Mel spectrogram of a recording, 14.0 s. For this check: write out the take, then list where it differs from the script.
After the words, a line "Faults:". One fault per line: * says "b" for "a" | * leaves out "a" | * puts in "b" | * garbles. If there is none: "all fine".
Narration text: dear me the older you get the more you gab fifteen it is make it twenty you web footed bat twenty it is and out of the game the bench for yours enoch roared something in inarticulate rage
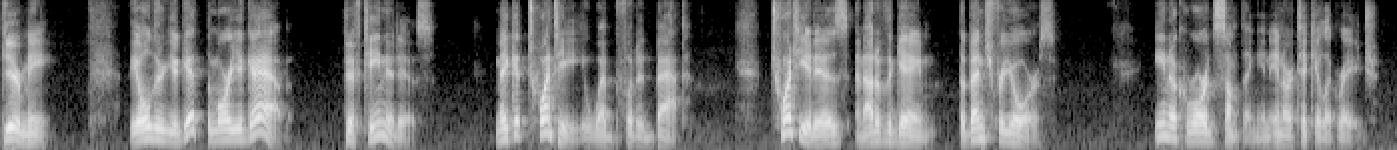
dear me the older you get the more you gab fifteen it is make it twenty you web footed bat twenty it is and out of the game the bench for yours enoch roared something in inarticulate rage
Faults:
all fine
